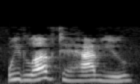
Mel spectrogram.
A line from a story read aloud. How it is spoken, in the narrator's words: cried Happy Jack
